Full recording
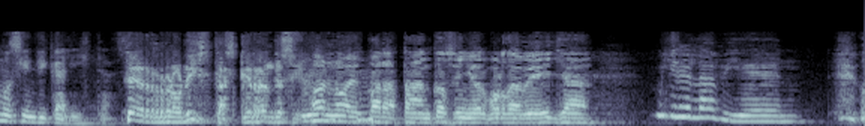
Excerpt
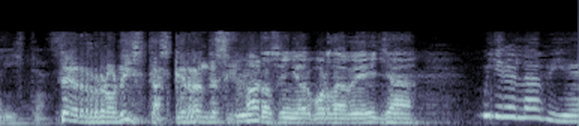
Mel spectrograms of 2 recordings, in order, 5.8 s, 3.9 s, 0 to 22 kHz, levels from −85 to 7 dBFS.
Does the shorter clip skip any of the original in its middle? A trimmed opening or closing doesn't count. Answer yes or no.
yes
